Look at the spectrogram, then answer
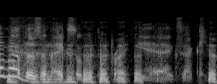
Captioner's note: laughs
